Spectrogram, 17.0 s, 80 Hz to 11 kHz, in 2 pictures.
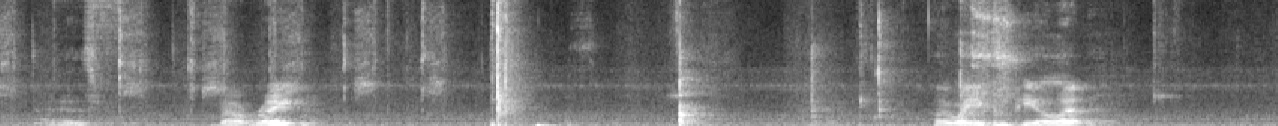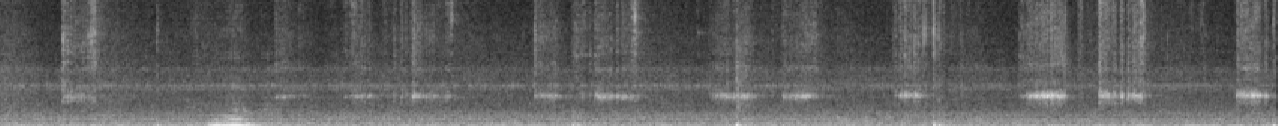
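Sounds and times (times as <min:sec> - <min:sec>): knife scraping potato skin: 0:00.0 - 0:01.6, 0:02.3 - 0:03.1, 0:08.9 - 0:09.3, 0:10.3 - 0:17.0.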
